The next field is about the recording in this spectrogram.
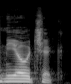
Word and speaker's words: Miocic: Miocic. How do you say him again? – Miocic.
